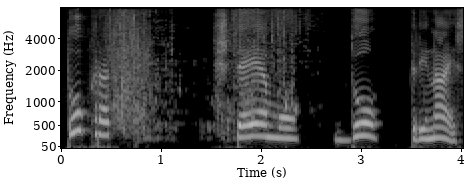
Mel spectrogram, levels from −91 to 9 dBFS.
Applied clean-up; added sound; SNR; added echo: classical method spectral subtraction.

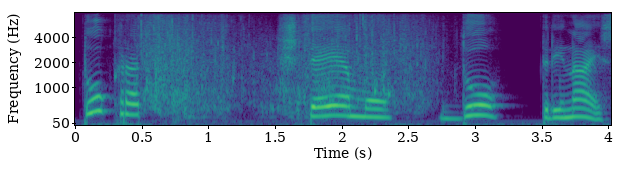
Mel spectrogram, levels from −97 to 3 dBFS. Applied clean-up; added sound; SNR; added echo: none; Splash, splatter; 14 dB; none.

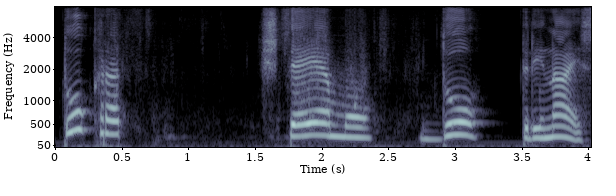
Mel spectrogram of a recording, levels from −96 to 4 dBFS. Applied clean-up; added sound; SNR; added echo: neural separator model SepFormer DNS4.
